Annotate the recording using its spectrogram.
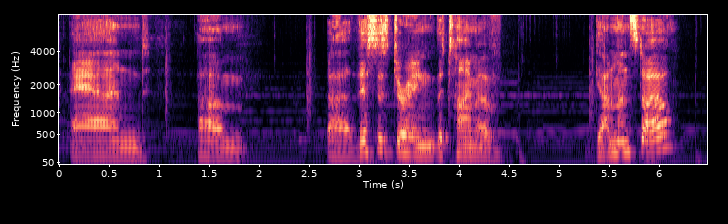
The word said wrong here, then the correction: Gangnam Style: Is that how you say it? – Yeah, I think so, yeah. Yes. Gangnam Style.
